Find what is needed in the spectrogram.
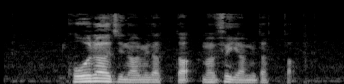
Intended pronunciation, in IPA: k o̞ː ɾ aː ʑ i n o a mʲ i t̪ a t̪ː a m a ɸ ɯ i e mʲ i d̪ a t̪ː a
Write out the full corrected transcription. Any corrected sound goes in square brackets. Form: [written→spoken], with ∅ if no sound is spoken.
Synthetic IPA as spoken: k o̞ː ɾ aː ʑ i n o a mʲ i [t̪→d̪] a t̪ː a m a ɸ ɯ i [e→a] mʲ i d̪ a t̪ː a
